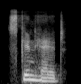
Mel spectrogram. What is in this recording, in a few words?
"skinhead", Indian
